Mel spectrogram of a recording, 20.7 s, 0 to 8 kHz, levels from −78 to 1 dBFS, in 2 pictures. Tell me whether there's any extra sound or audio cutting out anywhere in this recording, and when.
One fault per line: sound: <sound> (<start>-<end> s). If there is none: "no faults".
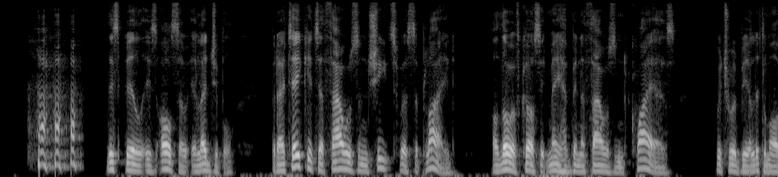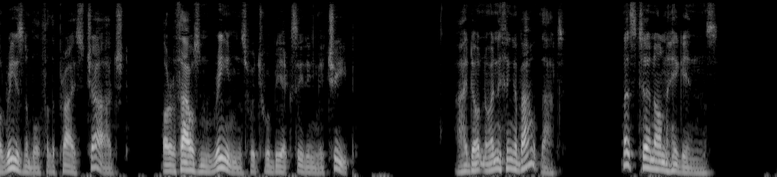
sound: laugh (0.4-1.1 s)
